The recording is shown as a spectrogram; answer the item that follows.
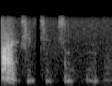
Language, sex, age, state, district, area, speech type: Bengali, female, 60+, West Bengal, North 24 Parganas, rural, conversation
